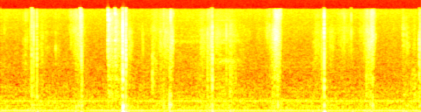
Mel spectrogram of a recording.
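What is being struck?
Paperback book with card cover.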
